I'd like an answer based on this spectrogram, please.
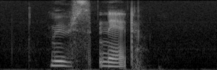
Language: Norwegian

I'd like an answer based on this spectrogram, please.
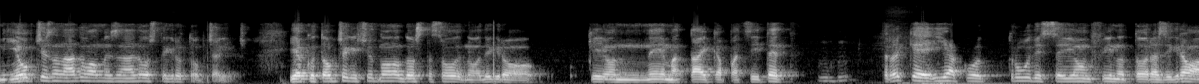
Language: Croatian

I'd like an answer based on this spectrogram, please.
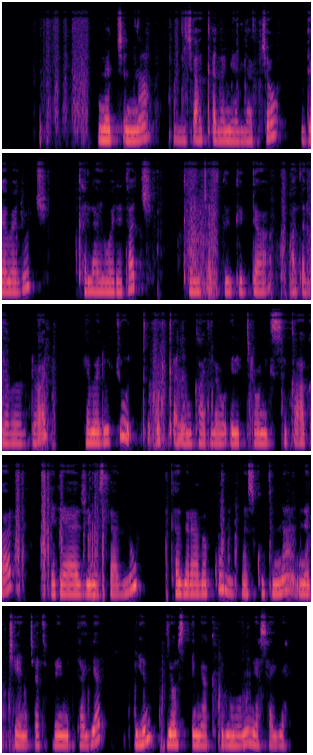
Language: Amharic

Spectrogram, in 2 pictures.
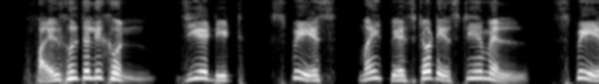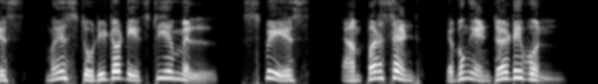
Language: Bangla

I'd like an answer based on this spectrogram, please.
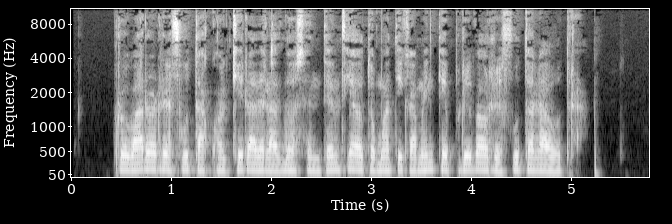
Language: Spanish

